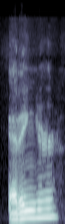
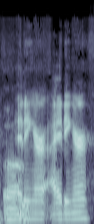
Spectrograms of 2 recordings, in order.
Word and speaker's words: Eidinger: So James Gunn announced that he had cast Brainiac, and it is, I want to pronounce everything correctly, Lars Ettinger. Yeah, Eidinger. Yeah, he's German.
